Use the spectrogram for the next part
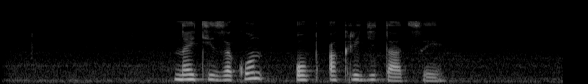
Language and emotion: Russian, neutral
